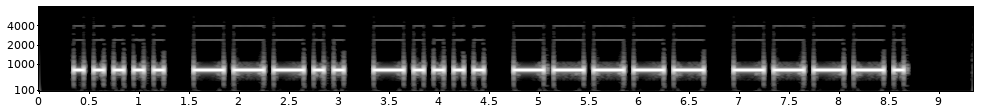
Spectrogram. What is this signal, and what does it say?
Morse code, heard as a keyed tone, about 12 wpm, 800 Hz. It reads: 58609
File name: morze vizsga 2011-3 10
